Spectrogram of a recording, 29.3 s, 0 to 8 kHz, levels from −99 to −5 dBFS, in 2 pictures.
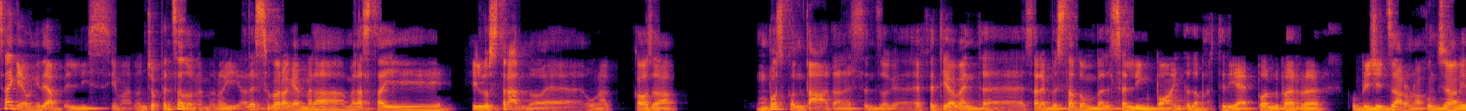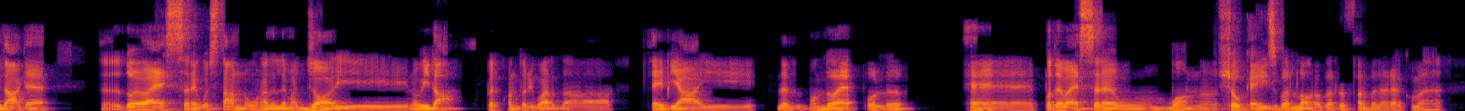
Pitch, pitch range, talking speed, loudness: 105 Hz, 100-110 Hz, 145 wpm, -29 LUFS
